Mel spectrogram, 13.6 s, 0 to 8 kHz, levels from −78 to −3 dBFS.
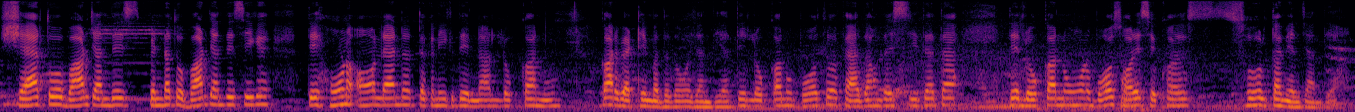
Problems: constant background noise, continuous background conversations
